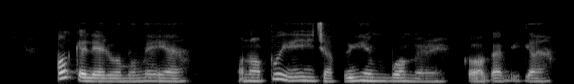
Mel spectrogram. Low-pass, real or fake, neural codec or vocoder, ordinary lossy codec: 7.2 kHz; fake; codec, 24 kHz, 3 kbps, HILCodec; none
